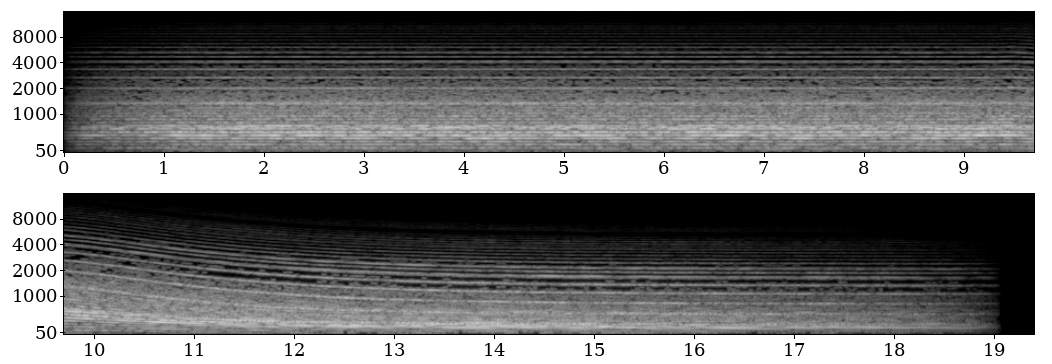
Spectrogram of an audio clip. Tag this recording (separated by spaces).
alien experiment hover power-down ship sound space synth texture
